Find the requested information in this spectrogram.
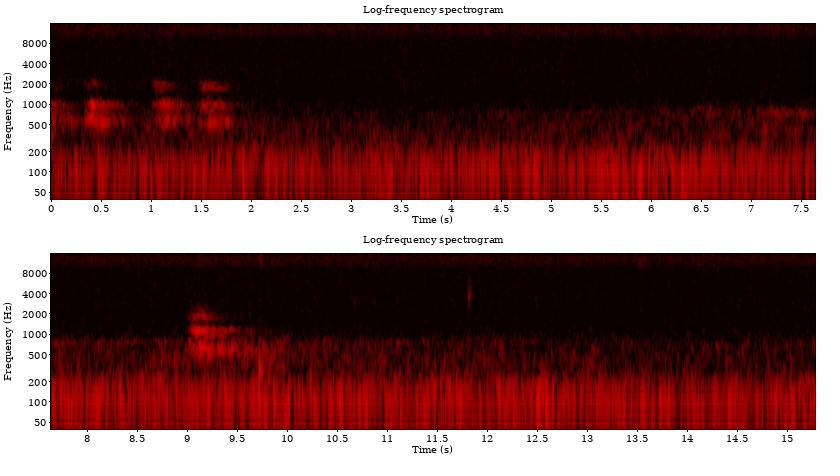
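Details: Roe deer (Capreolus capreolus), bark.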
